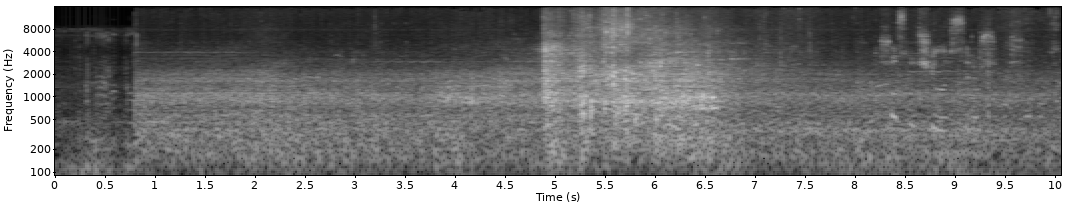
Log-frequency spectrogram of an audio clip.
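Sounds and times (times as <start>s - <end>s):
moving car road noise: 0.0s - 10.0s.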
